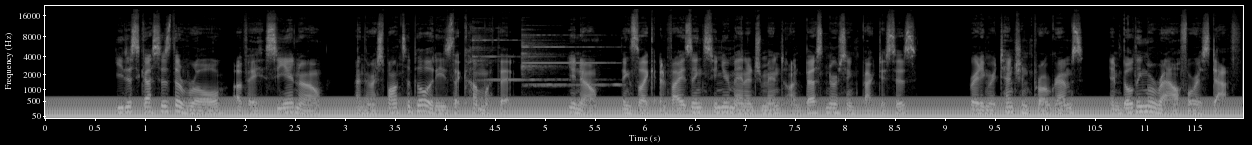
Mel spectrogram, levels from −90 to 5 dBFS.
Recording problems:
electrical hum; loud; throughout; 60 Hz, 6 dB below the speech
doorbell; noticeable; from 4.5 to 6 s; peak 10 dB below the speech

